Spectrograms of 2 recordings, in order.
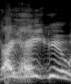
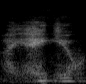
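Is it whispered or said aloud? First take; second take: aloud; whispered. First: It is said aloud in full voice. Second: It is whispered under the breath.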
